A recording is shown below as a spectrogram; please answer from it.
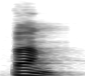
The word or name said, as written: pampan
